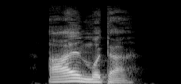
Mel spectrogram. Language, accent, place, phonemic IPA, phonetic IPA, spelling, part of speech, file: German, Germany, Berlin, /ˈaːlˌmʊtɐ/, [ˈʔaːlˌmʊtʰɐ], Aalmutter, noun, De-Aalmutter.ogg
- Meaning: 1. viviparous blenny (Zoarces viviparus) 2. eelpout (fish of the family Zoarcidae)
